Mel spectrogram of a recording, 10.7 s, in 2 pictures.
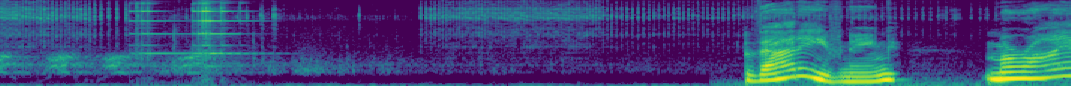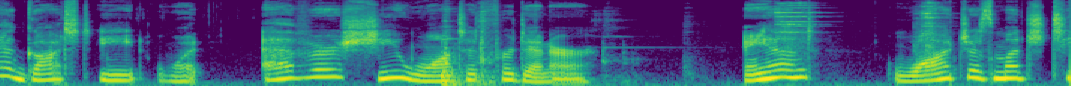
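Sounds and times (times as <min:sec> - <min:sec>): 
bicycle bell ringing: 0:00.0 - 0:01.5
bicycle tires rolling and clicking mechanism: 0:00.0 - 0:05.0
speech: 0:03.7 - 0:08.5, 0:09.1 - 0:10.7.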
